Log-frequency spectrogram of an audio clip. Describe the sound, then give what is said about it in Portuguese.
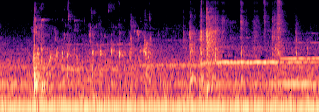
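Faint trickling and dripping of water being poured into a small cup, a few soft splashes and clicks over a steady low electrical hum, with no one talking. “Vamos orar agora, deixa eu encher mais uma vez o copinho, pedindo a Deus amparo, proteção, luz.”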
